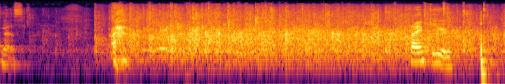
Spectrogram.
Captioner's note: crowd applauds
